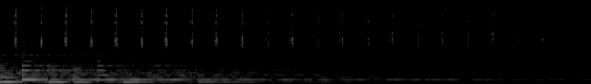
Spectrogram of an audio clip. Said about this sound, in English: That's less than 2 months away, so the clock is ticking.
